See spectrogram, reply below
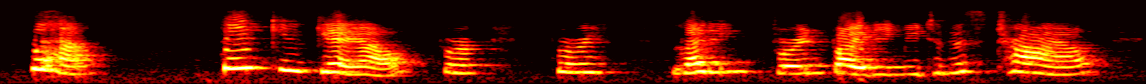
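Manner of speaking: squeaked out in a high voice. Retelling a story about a trial, in a high-pitched Satan voice. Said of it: "Satan's voice is very high pitched".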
